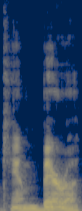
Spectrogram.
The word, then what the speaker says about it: Canberra: I think it looks like it's spelled Canberra to me, but my understanding is it's pronounced Canberra. And as you all probably already know, that is derived from the Aboriginal word, which means meeting place.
